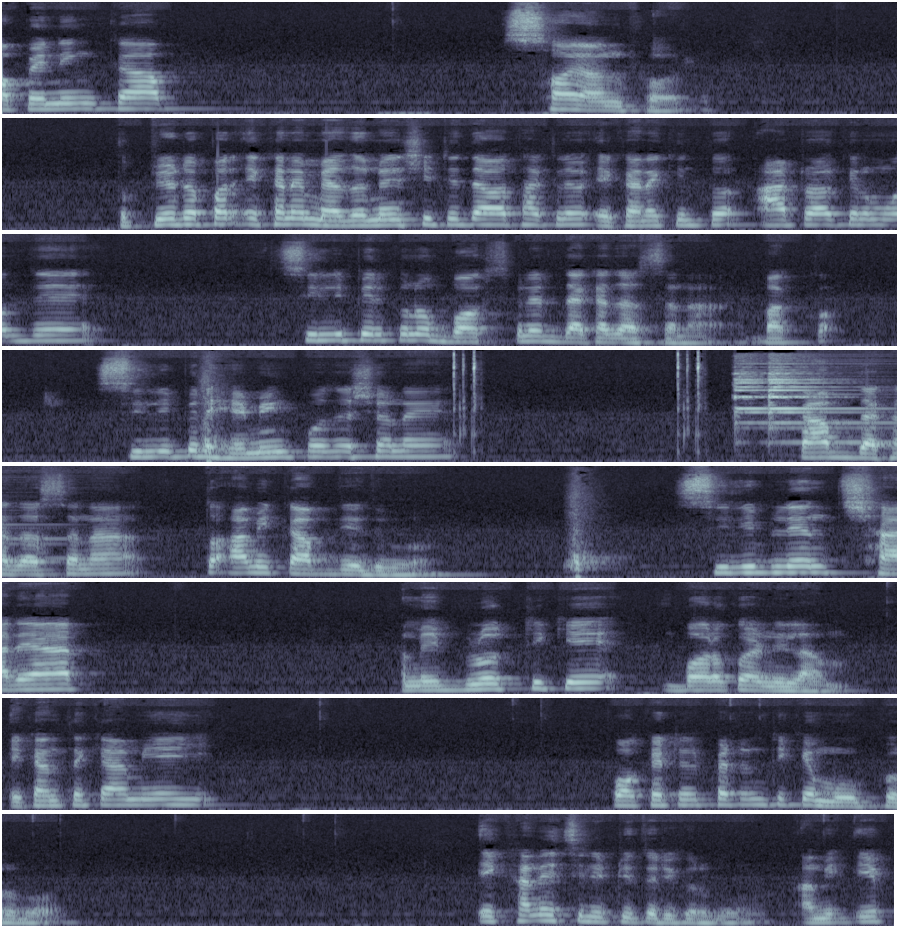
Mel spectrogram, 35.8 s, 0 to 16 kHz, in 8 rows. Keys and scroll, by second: 24.9 Home.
